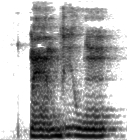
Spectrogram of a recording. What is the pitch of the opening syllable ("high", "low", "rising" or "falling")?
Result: low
